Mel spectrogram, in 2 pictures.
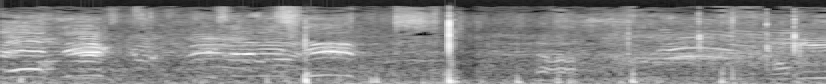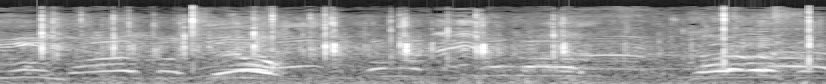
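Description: Players and spectators shouting short calls across an outdoor football pitch during an attack on goal. Two sharp thuds of the ball come about a second in and half a second later.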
